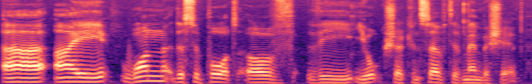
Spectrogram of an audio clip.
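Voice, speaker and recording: Male interviewee, warm mellow timbre, earnest and insistent, hesitant delivery. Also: medium pitch. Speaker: interviewee, former political candidate. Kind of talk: live political TV interview.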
